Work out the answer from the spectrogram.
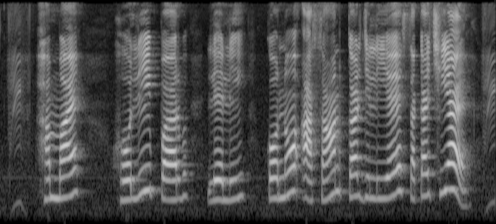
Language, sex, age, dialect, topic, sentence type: Maithili, female, 36-40, Angika, banking, question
